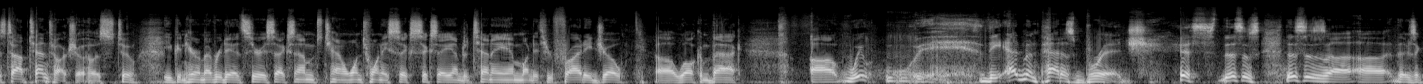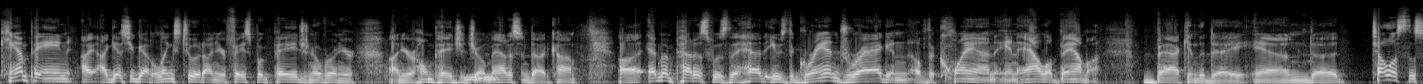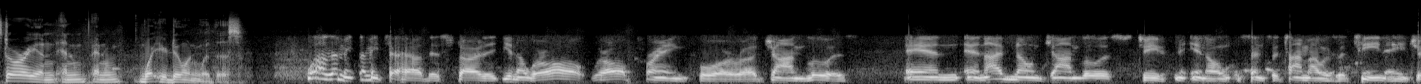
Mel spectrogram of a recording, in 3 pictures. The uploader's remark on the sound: Listeners call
